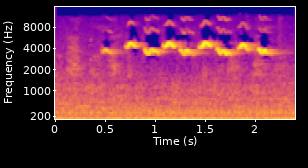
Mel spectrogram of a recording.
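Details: Kept white-throated seedeater, a standout bird belonging to the owner's friend, singing the song of the ultramarine grosbeak: clear, high slurred whistles in a steady chain of rising-and-falling phrases, over a low continuous hum.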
